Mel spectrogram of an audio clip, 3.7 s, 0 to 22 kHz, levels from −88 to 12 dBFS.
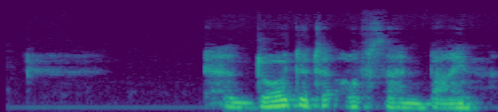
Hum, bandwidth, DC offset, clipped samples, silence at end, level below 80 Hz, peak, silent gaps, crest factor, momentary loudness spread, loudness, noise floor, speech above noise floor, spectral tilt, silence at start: none; 11.5 kHz; under 0.1%; under 0.1%; 0.05 s; -56 dBFS; -4 dBFS; none; 18 dB; 16 LU; -22 LUFS; -61 dBFS; 40 dB; -7 dB/octave; 0.2 s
